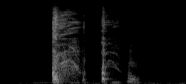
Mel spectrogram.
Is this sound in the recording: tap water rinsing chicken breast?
no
